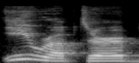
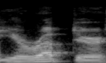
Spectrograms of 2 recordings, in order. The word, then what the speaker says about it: Eruptor: talking about your ruptor some of you guys may call him erupt herb but I pronounce that you're up there so that's kind of the way it goes anyway this is live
